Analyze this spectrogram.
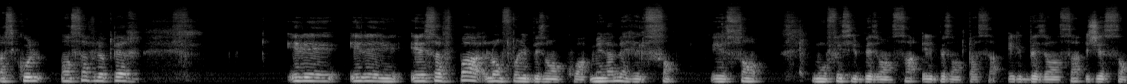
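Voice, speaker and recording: A man with a non-native accent, fairly high pitch, fairly even intonation, and long, frequent pauses. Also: moderate pace. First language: not French (speaking French). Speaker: YouTuber. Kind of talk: testimony. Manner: halting.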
